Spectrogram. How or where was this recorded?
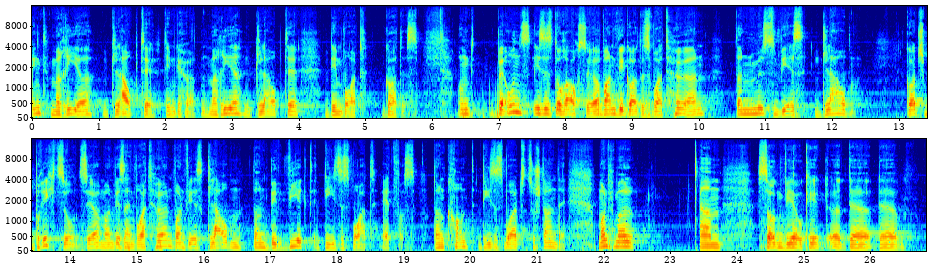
large echoing room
